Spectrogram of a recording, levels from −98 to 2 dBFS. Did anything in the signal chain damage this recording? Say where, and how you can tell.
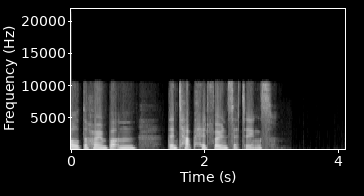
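Yes, at the codec stage. This is 4-bit ADPCM compression, plainly audible across the whole speech clip. A gritty hiss rides on every loud sound and tracks its level. Nothing sounds above 10.6 kHz, which fits a stream near 89 kbps. Each sample is coded as a coarse 4-bit step from a prediction, and that error becomes noise.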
